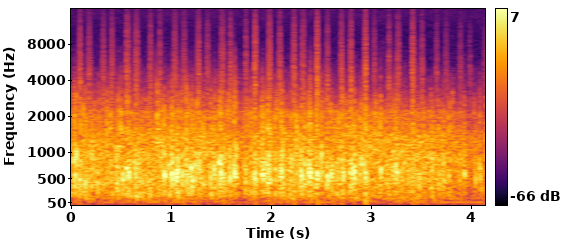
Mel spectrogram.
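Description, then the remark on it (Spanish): Many horse hooves clip-clop in a steady, rapid rhythm, as if a group of riders is trotting, with a dense, noisy wash behind the hoofbeats and no voices. “Mientras unos soldados que van delante, desde sus monturas, cortan a machetazos los alambres”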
